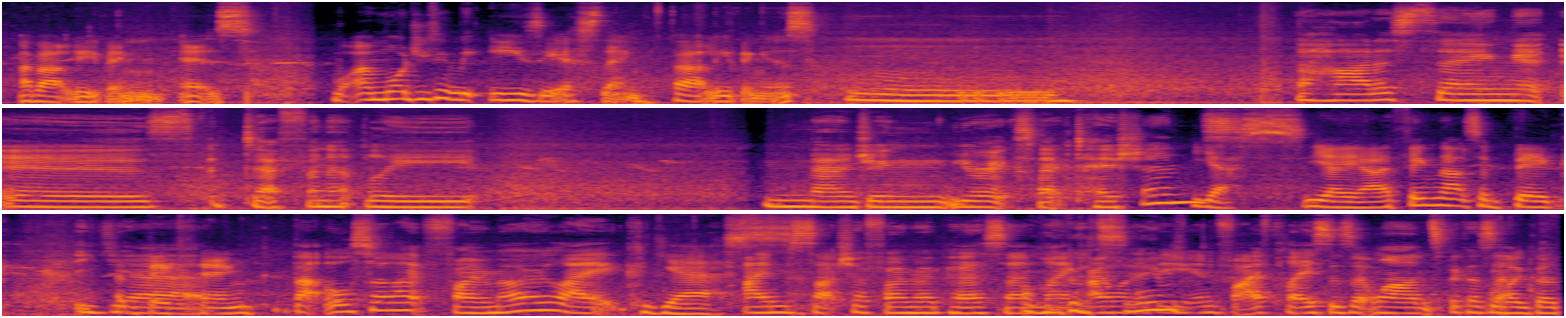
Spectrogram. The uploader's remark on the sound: The audio is getting better each week we hope, but we are still heavy breathers with smokers laughs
